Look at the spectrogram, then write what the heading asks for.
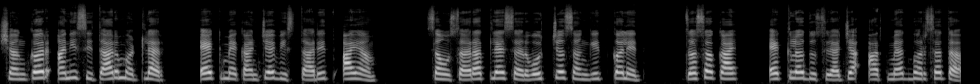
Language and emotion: Goan Konkani, neutral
